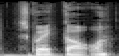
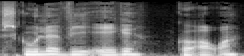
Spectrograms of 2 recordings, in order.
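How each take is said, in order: First: Small words are reduced and run together. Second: Every word is said in full.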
